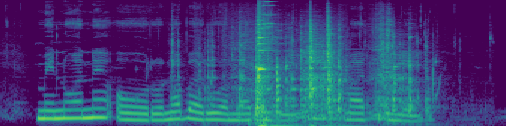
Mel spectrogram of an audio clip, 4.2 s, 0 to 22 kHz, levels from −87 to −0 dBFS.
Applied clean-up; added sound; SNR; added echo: none; Dishes, pots, and pans; -4 dB; none.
